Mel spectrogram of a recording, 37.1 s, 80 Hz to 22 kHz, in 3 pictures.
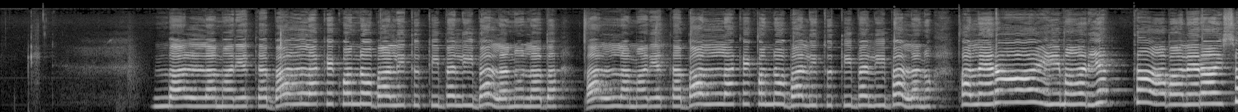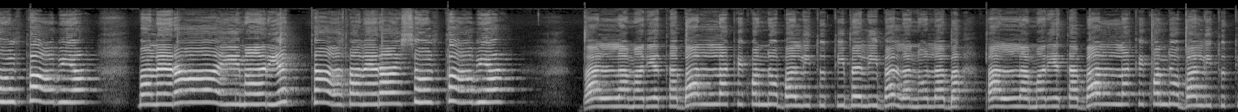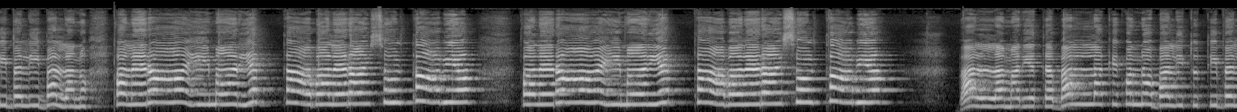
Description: marietta 1 stimme

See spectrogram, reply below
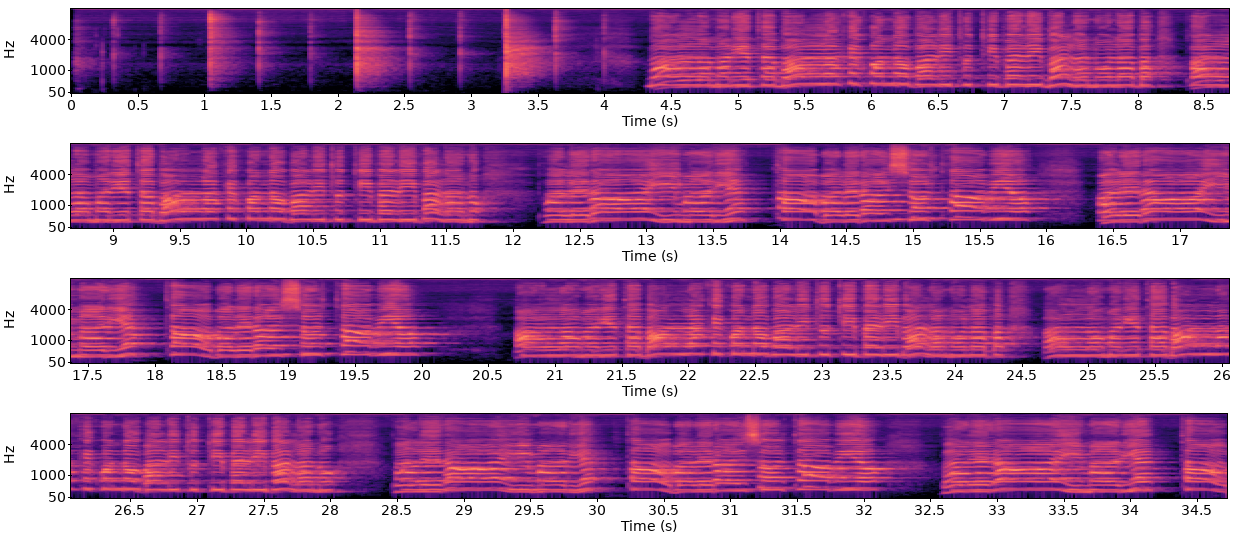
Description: zweistimmig schnell

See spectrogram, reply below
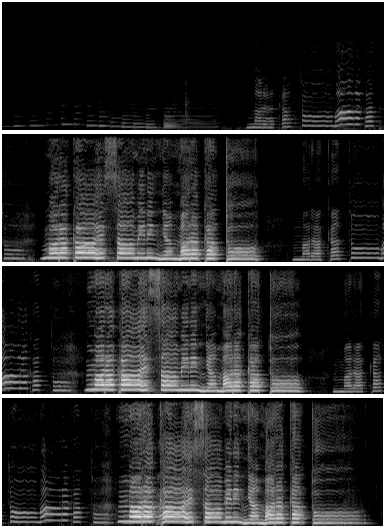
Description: mara ka tu mittlere stimme

